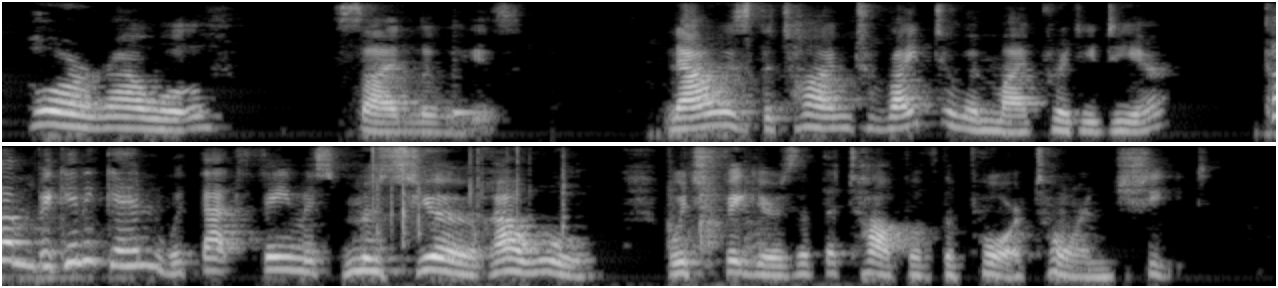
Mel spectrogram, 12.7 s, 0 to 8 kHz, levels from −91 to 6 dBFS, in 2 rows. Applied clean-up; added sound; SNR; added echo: classical method spectral subtraction.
